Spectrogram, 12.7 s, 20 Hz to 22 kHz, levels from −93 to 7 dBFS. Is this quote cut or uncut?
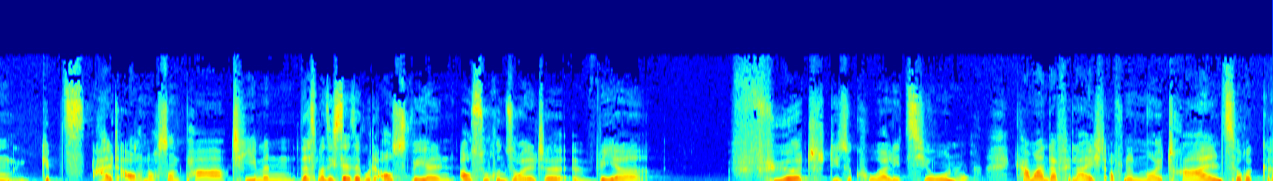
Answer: uncut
